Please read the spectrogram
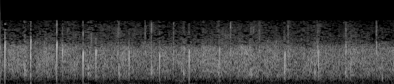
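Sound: audience clapping together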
